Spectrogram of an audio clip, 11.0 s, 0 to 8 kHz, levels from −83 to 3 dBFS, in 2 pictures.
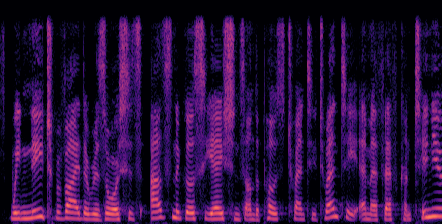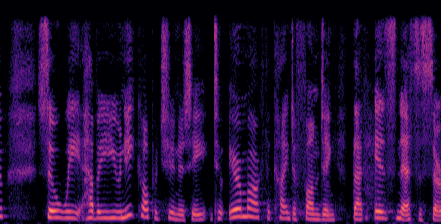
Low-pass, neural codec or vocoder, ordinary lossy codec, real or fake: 7.2 kHz; codec, 16 kHz in and 24 kHz out, 1 kbps, XY-Tokenizer; none; fake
